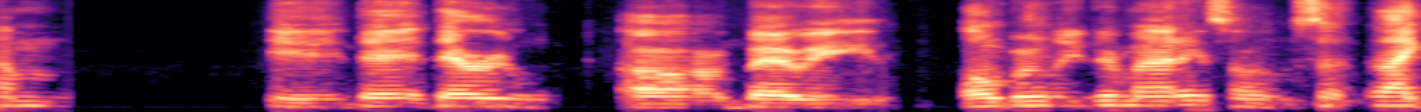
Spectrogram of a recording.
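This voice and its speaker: In a Spanish accent, a man speaks at a fairly slow pace with ordinary pitch variation, the sound dry and close with no echo. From Venezuela. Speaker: student screenwriter. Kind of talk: class introduction. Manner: halting, repeats words.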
